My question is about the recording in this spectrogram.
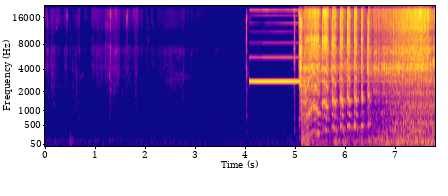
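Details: Kohler 100 generator after swapped sensor wires were corrected and a four-year-old battery replaced following overcrank failures: a short steady tone, then the engine catches straight away and settles into a strong, even run.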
